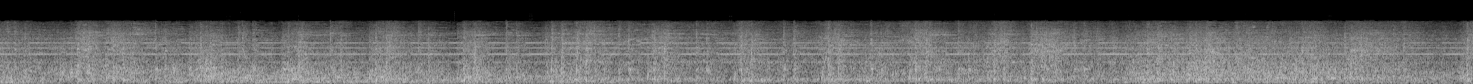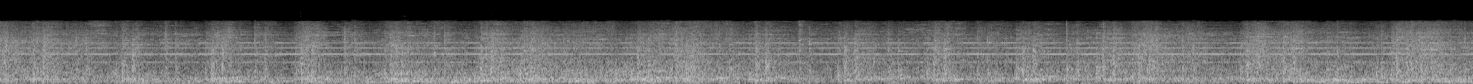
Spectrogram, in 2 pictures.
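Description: Double-stack container train rolling past on welded well cars: a steady rumble of wheels with frequent clicks as they cross rail joints, and a steady high-pitched wheel squeal over it.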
